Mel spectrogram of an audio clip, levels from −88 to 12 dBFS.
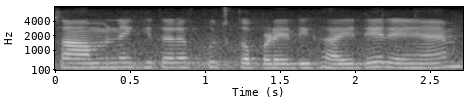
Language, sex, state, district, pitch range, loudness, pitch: Hindi, female, Haryana, Jhajjar, 195-220 Hz, -16 LUFS, 205 Hz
